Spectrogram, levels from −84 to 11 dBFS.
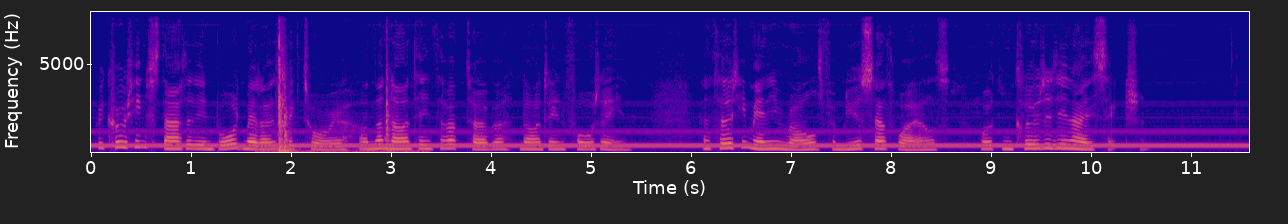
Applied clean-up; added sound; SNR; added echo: none; Telephone + Squeak; 6 dB; none.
